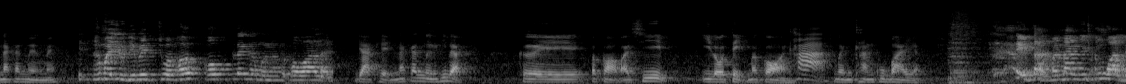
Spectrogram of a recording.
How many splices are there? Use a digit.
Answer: 0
